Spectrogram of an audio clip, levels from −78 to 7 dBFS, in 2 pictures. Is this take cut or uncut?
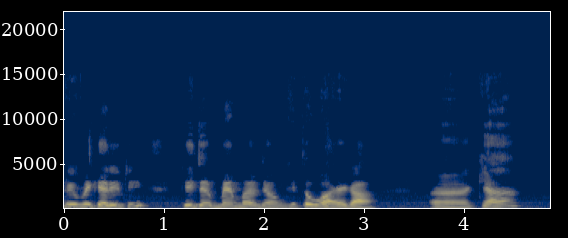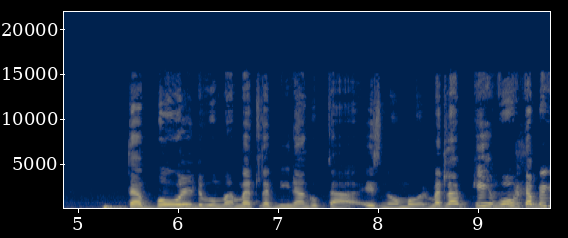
uncut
